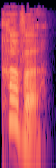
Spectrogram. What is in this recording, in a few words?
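"cover", British English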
